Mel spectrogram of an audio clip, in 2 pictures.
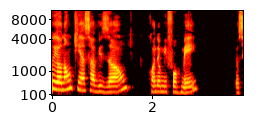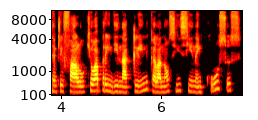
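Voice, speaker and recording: A middle-aged woman from Northeast Brazil with a strong Northeastern Brazilian accent, speaking earnestly as a physiotherapist guest in a faith-based interview, often pausing on "né". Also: on the low side. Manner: earnest, pauses with frequent "né".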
